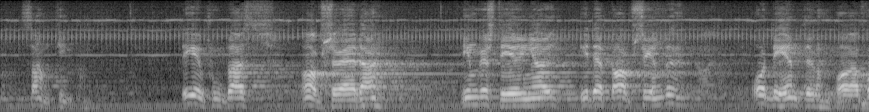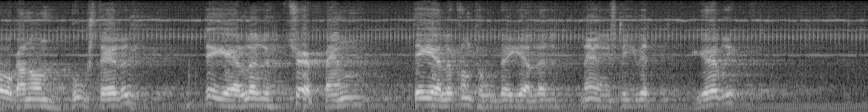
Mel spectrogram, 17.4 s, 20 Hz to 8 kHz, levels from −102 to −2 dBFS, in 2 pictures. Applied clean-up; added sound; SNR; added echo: none; Alarm; 17 dB; reverberation time 2.2 s.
